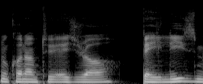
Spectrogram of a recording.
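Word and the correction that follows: Belize: میگم باید مثلا بیشتر نزدیک به بلیز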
